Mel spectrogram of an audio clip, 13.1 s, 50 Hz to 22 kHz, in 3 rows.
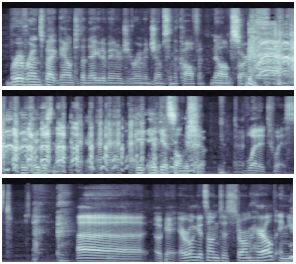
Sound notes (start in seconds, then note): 3.7 all laugh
